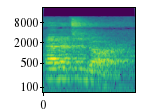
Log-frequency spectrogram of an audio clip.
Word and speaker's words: Aventador: Aventador. I almost said it. You tried. Your turn. I'm not. I've said it right, but I didn't. I'm going to try, although it helps Aventador. me see it. Aventador.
